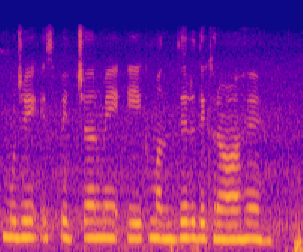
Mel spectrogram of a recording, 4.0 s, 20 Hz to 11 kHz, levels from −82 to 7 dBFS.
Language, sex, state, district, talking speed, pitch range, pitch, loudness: Hindi, female, Chhattisgarh, Raipur, 135 wpm, 195-215 Hz, 205 Hz, -12 LUFS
